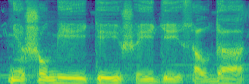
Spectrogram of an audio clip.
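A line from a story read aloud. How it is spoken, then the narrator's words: Angry whisper. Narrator (Russian): сердито, шепотом говорил он ему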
